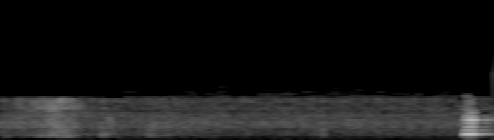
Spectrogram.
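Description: A single sharp, loud sneeze bursts out suddenly at the end, after a couple of seconds of faint, quiet rustling and breathing.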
